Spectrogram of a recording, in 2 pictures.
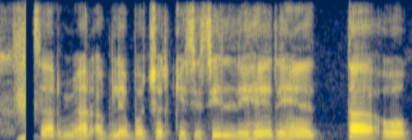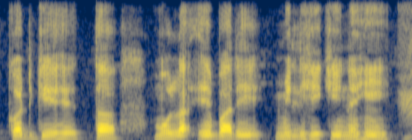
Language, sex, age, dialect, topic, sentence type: Chhattisgarhi, male, 60-100, Eastern, banking, question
